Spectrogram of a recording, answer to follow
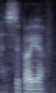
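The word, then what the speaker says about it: Tsukuyo: Sukuyo? Sukuyo? Is that how they say her name? Yeah, Sukuyo.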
